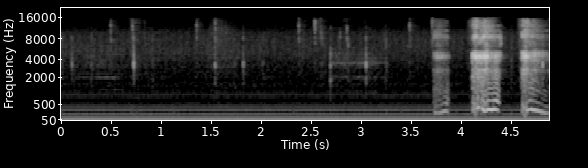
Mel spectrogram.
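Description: Steady electrical hum with faint scattered clicks of a computer mouse. Near the end come two short, louder vocal sounds from a woman, falling in pitch.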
